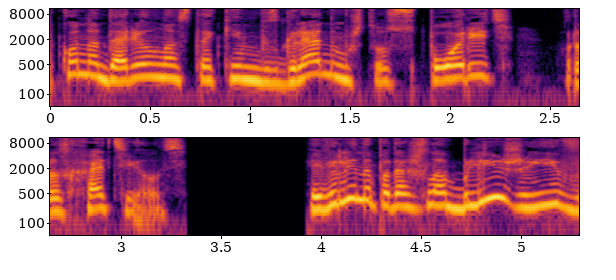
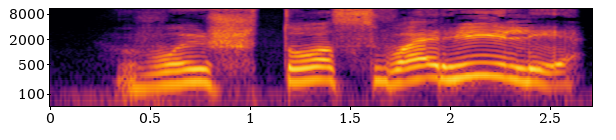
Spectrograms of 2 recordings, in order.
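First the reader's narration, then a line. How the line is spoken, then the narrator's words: Growling tone. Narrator (Russian): Рычащие нотки из голоса и не подумали пропадать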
